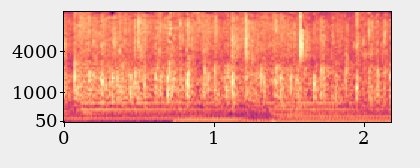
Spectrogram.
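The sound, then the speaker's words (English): An audience applauds steadily as a clap offering of love and appreciation to the Lord, dense overlapping claps forming a continuous wash of sound, with a low sustained organ or keyboard tone shifting pitch underneath. “Would you give the Lord a clap offering of love and appreciation?”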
